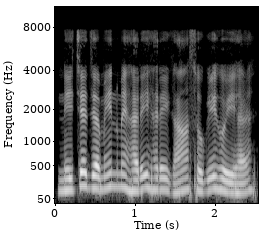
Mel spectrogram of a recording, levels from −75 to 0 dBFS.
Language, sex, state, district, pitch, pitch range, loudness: Hindi, male, Jharkhand, Ranchi, 150 Hz, 140-170 Hz, -16 LUFS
